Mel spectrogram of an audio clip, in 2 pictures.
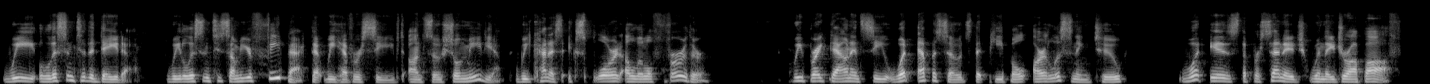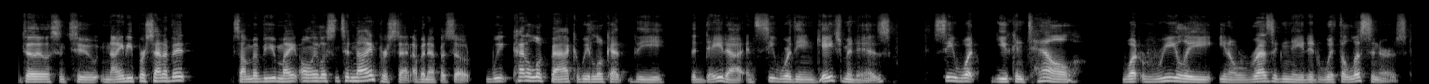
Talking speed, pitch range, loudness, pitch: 205 wpm, 120-155 Hz, -22 LUFS, 130 Hz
